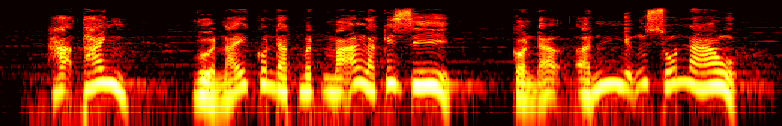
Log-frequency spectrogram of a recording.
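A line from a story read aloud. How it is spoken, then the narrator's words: Shouting call. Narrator (Vietnamese): Anh hét gọi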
